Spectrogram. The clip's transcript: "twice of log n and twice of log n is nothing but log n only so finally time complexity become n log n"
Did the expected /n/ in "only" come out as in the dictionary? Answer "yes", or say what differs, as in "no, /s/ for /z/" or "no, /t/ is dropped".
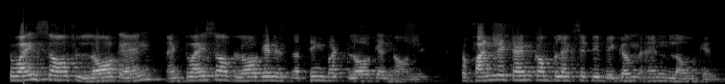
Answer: no, /n/ is dropped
